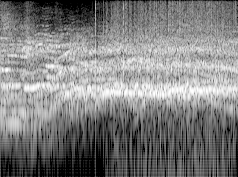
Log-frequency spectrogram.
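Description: A women's a cappella song ends at the very start, and a small crowd breaks into cheering, with one long high whoop held from about half a second in.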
